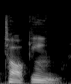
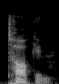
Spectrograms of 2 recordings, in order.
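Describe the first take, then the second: First: The ending is said with the full g sound. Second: The ending is said without the final g sound. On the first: This is the form the speaker's wife wanted. The speaker calls it right. "she says I'm better with the I N Gs now" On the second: This is how the speaker's home dialect says it. The speaker calls it wrong. "I would say talking instead of"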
